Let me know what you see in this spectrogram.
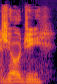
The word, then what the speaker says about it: George: That's how George is pronounced in Japanese. – I know. It's fun to say it as Georgie. – That's true. – That is Georgie. – It's more like Joji.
